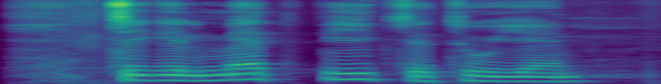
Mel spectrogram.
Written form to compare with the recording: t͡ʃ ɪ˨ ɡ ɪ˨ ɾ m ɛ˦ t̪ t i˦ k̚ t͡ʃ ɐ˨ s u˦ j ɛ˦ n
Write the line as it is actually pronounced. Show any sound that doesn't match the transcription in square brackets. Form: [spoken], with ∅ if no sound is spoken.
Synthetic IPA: t͡ʃ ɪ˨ ɡ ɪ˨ [l] m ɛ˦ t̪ [p] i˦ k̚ t͡ʃ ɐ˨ [t] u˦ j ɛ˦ n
